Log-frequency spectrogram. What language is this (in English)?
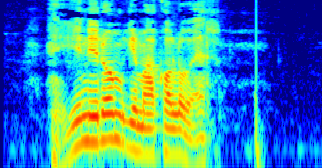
Luo (Kenya and Tanzania)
